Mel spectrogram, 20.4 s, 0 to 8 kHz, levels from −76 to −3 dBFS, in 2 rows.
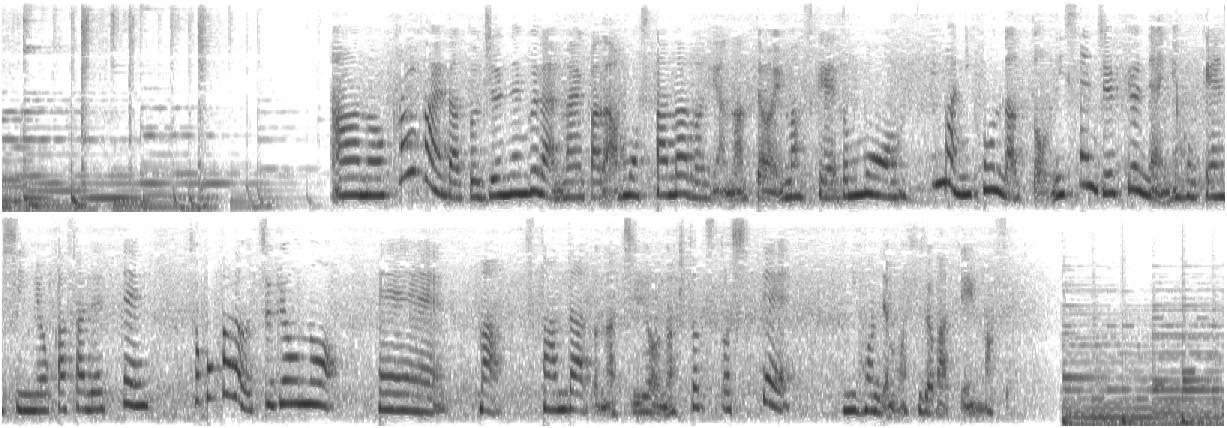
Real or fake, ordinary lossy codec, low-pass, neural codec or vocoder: real; none; none; none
